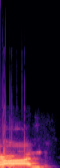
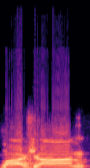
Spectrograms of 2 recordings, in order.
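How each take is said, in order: First: The middle consonant is an h sound. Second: The middle consonant is an English j sound. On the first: "I'm going to say Marhan" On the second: "I know I'm pronouncing this wrong"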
